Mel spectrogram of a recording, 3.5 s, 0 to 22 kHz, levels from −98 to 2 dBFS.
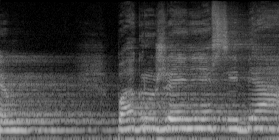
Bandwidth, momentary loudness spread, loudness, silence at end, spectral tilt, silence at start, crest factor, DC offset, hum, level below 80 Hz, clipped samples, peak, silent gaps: over 20 kHz; 17 LU; -31 LUFS; 0 s; -5 dB/octave; 0 s; 16 dB; under 0.1%; none; -56 dBFS; under 0.1%; -16 dBFS; none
